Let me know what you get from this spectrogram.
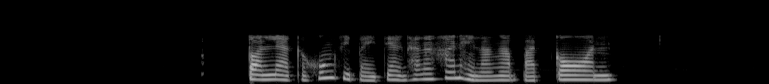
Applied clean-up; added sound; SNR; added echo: none; none; none; none.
